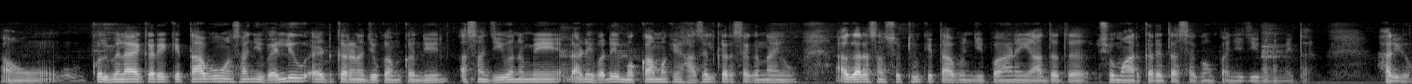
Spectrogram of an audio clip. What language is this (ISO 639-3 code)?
snd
